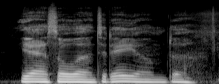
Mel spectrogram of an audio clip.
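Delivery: calm, hesitant, flat and slow deadpan monotone. Imitating how a comedian talks after grabbing the mic: calm monotone. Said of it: "he talks like this".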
